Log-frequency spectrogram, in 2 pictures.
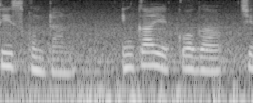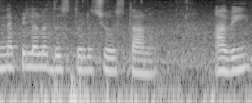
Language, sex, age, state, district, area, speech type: Telugu, female, 30-45, Andhra Pradesh, Kurnool, rural, spontaneous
